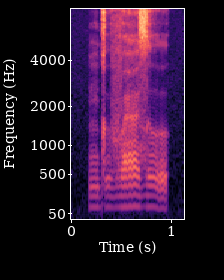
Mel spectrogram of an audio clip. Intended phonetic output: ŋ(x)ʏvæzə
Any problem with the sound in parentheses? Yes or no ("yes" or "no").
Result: yes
